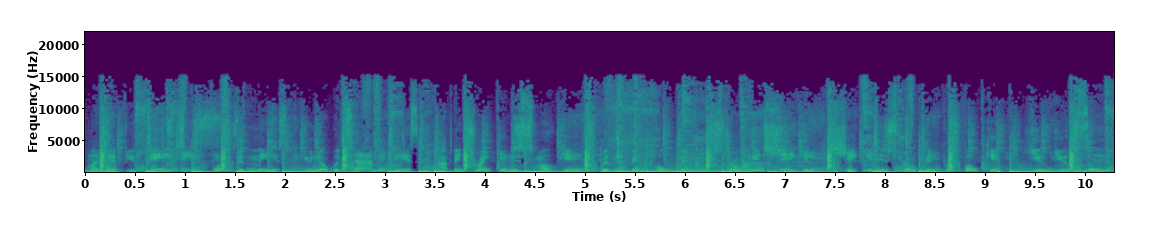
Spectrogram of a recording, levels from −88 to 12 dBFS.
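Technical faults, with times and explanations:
No technical faults can be heard in this clip.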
